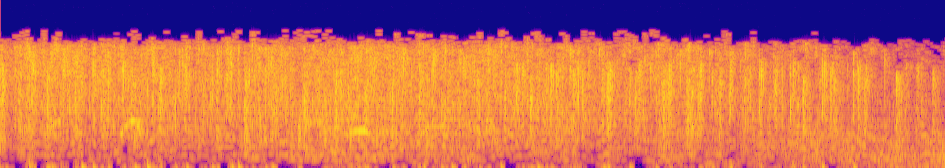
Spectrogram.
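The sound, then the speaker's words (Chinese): Sustained applause from an audience thanking a performer, a dense crackle of many hands clapping at once, steady and fairly loud for about ten seconds with no clear pauses. “好，我哋俾热烈嘅掌声，多谢我哋呢位清晰嘅演员。”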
